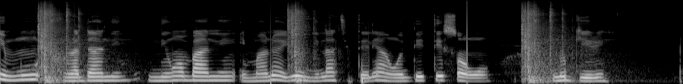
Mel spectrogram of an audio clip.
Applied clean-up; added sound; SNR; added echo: none; Squeak / Rattle / Slam; 13 dB; none.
